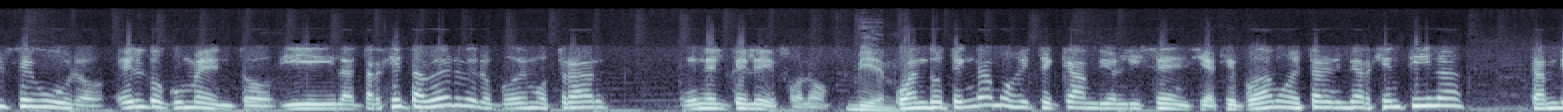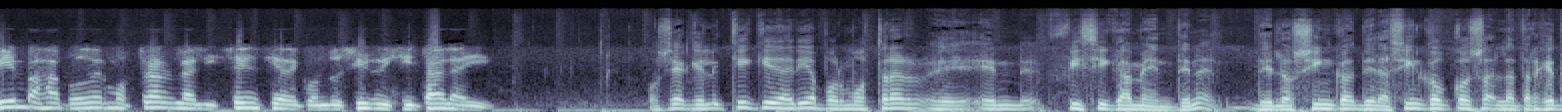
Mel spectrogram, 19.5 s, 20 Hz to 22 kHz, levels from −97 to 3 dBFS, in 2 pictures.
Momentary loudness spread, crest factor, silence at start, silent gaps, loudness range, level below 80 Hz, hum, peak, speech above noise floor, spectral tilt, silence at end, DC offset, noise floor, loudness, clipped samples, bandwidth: 6 LU; 12 dB; 0 s; none; 2 LU; -36 dBFS; none; 0 dBFS; 23 dB; -7 dB/octave; 0 s; under 0.1%; -36 dBFS; -14 LUFS; under 0.1%; 13.5 kHz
